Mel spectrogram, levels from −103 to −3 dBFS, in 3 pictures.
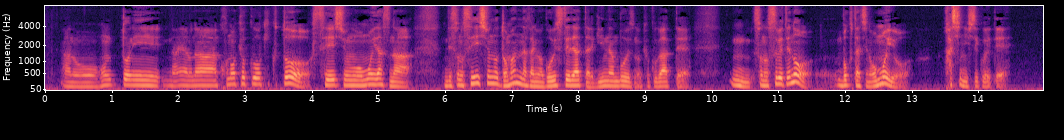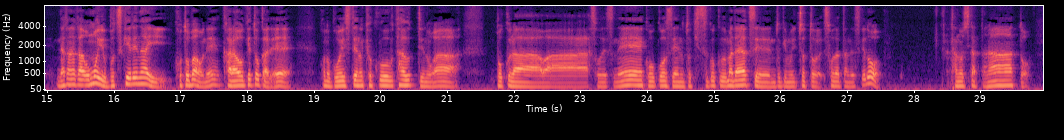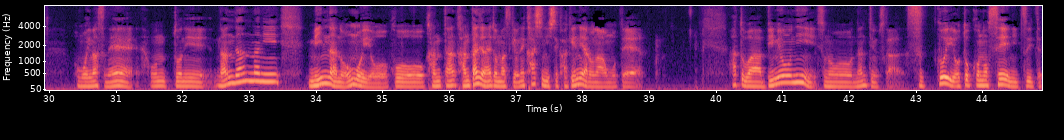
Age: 20-39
